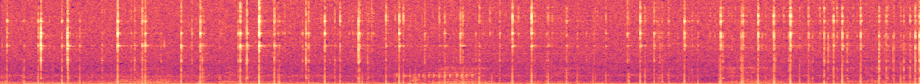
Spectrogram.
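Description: Fingernails tap and scratch quickly on the base rim of a medium, hollow, empty white ceramic bowl turned upside down over a microphone. Rapid sharp, bright clicks and scraping sound over a deep, boomy low hum that fills the enclosed bowl throughout.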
